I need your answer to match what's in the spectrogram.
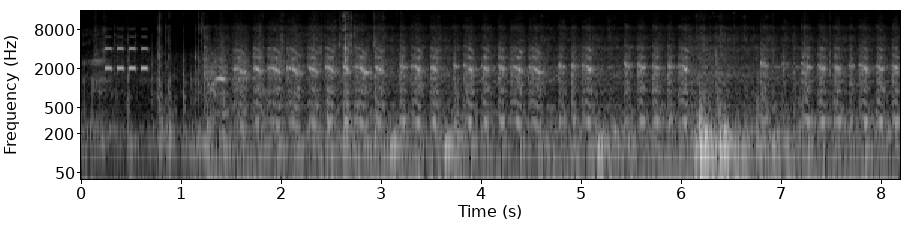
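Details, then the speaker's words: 1999 Honda Civic LX, also overheating, intake not connected: starter spins engine in quick even pulses for several seconds, almost catches but won't start. "You see how it's going? Now if I stop it, because it's not even coming on, but the radio and everything works, try again. See how it almost catches on?"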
